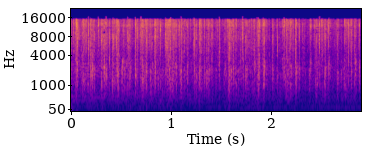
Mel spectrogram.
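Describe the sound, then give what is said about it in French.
Steady, dense applause from a crowd saluting the young firefighters of SDIS Les Salines after a demonstration exercise, many hands clapping continuously and fairly loudly throughout, with no voices standing out. “Des applaudissements nourris pour saluer le travail de cette relève.”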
